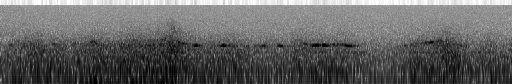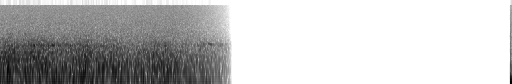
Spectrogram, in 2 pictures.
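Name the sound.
wind blowing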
